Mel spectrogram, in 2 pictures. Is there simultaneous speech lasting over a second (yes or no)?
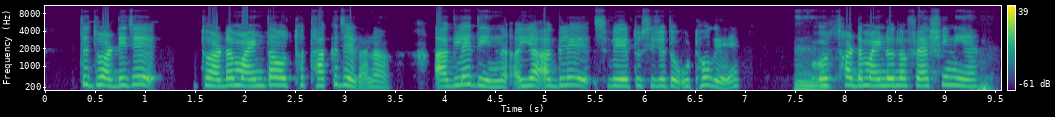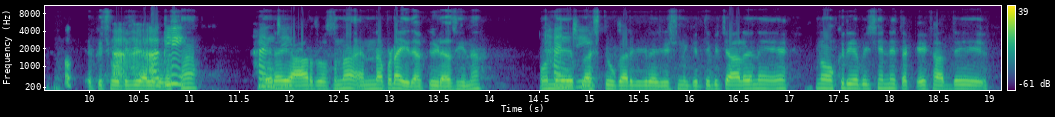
no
